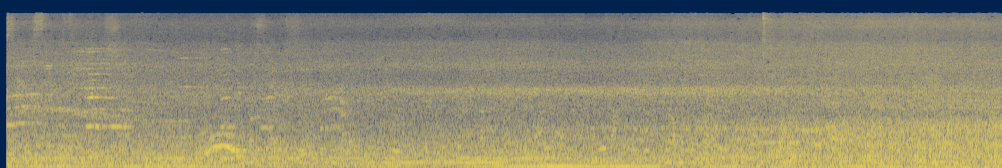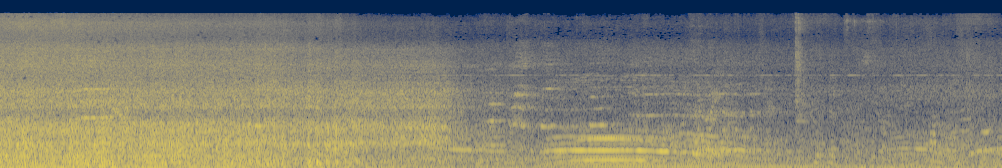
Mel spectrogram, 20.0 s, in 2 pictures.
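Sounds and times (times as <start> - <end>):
electric train humming: 0.1 - 18.1
wheels rumbling on rail: 0.1 - 20.0.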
